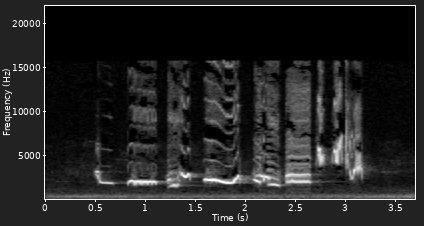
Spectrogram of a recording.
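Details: A common blackbird's full song, recorded earlier in a Moscow forest park in early spring: a short run of clear whistled notes, some sliding and some twittering, ending in higher squeaky flourishes over a low steady hum.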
